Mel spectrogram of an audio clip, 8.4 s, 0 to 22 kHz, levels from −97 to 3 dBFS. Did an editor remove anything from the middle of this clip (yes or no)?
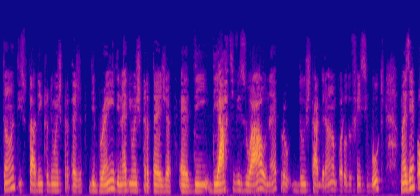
yes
